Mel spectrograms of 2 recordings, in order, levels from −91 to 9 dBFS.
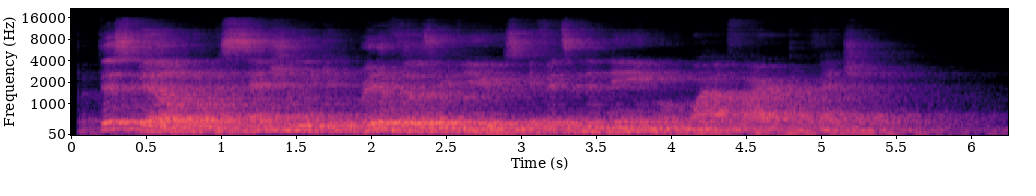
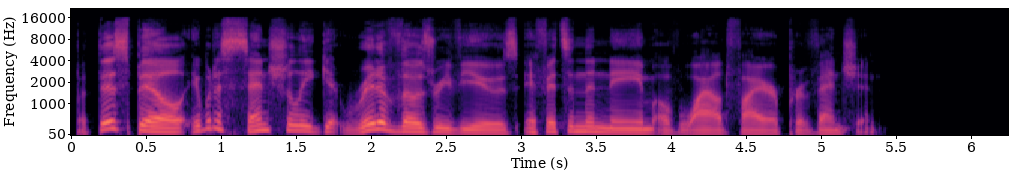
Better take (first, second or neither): second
